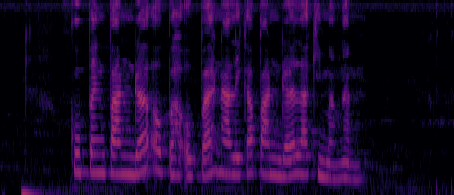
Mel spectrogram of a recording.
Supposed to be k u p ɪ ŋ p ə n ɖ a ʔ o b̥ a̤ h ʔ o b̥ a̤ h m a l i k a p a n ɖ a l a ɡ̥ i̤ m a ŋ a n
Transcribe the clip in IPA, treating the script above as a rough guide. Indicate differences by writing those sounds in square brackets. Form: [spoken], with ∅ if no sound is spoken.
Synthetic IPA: k u p ɪ ŋ p [a] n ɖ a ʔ o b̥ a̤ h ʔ o b̥ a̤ h [n] a l i k a p a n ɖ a l a ɡ̥ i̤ m a ŋ a n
